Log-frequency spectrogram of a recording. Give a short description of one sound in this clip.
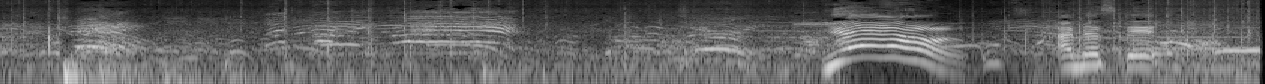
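Young boys shout and cheer loudly outdoors nearby.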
